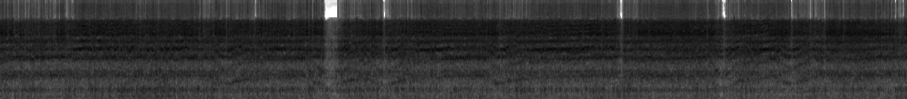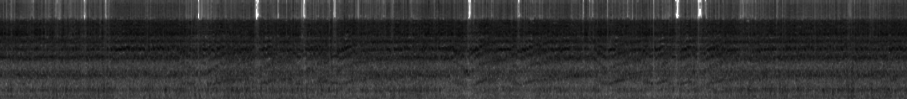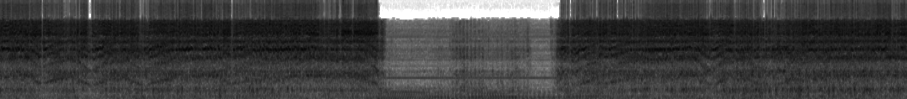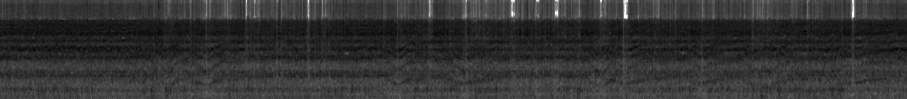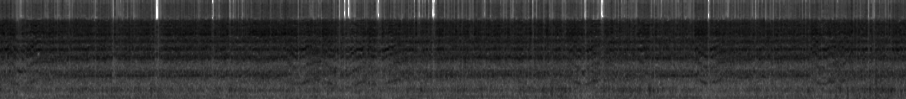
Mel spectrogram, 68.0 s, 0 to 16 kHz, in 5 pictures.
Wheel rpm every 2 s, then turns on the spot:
220, 210, 150, 190, 210, 180, 210, 230, 170, 200, 180, 170, 200, 220, 180, 200, 100, 30, 180, 180, 220, 190, 220, 200, 190, 190, 190, 200, 230, 160, 200, 210, 200, 210.
none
